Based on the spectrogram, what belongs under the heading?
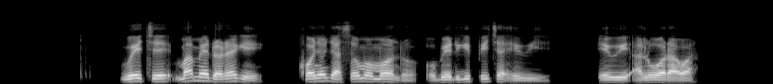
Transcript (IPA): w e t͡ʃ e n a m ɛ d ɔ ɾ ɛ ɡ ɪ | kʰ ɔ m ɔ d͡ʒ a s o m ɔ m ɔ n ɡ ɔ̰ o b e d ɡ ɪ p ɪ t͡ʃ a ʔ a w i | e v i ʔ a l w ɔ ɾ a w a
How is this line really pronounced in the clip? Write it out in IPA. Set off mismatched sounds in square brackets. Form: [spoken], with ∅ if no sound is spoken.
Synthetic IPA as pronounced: w e t͡ʃ e [m] a m ɛ d ɔ ɾ ɛ ɡ ɪ | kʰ ɔ [ɲ] ɔ d͡ʒ a s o m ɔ m ɔ n [d] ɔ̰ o b e d ɡ ɪ p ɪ t͡ʃ a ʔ [e] w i | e [w] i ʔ a l w ɔ ɾ a w a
